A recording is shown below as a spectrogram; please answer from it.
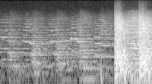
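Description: Soft background music, then a single loud rifle shot near the end.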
